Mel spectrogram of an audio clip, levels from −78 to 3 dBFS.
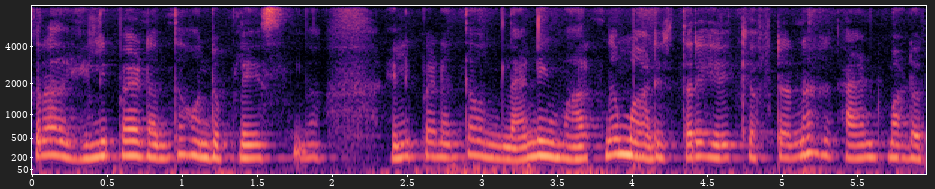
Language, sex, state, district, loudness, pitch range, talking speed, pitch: Kannada, female, Karnataka, Shimoga, -19 LUFS, 195-220 Hz, 150 wpm, 200 Hz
